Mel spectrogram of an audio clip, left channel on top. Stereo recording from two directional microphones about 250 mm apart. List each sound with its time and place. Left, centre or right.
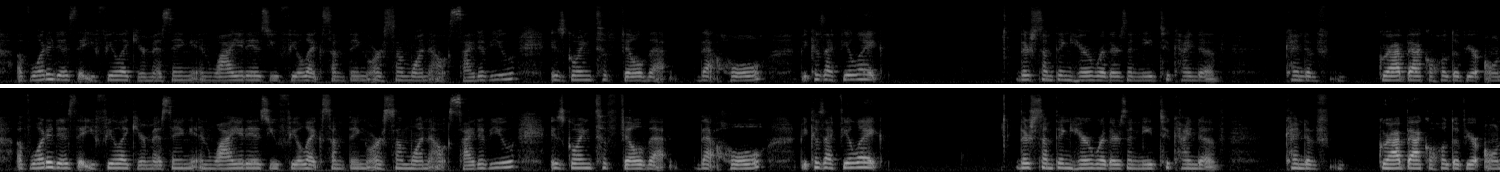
0.2 s speech: right
7.9 s speech: right
10.0 s speech: right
